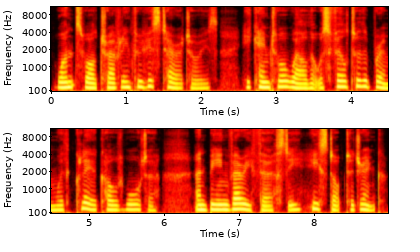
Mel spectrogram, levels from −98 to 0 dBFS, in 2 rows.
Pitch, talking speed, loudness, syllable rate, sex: 190 Hz, 195 wpm, -18 LUFS, 4.9 syllables/s, female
